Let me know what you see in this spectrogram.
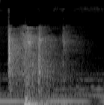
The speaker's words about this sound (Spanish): La puerta del zombi se cierra.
